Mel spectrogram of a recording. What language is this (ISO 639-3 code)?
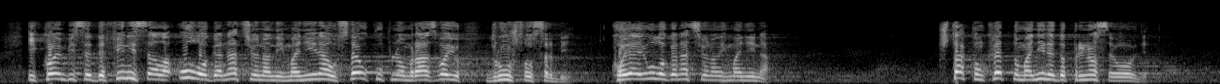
srp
